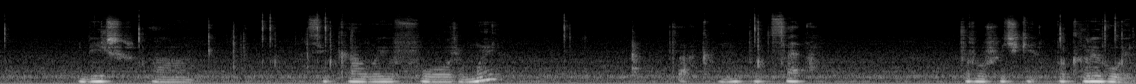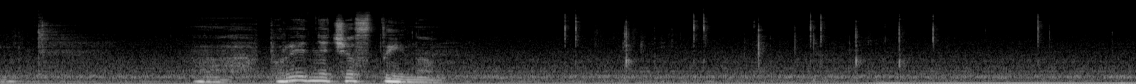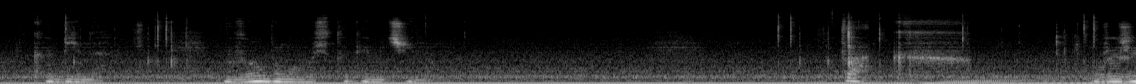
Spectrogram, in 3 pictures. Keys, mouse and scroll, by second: 2.4 typing, 2.6 click, 3.2 shift+click, 5.6 click, 7.8-10.9 middle drag, 18.3 click, 19.5 shift+click, 20.4-21.7 middle drag, 21.7 click, 31.5-33.4 middle drag, 33.4 2, 33.6 click.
